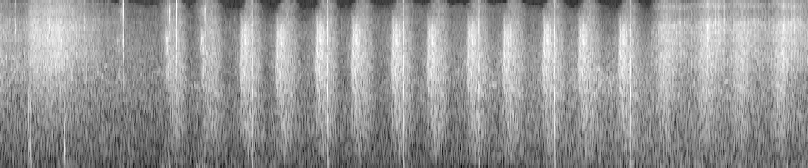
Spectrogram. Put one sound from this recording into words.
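Rapid soft scuffing sounds come in quick succession.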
